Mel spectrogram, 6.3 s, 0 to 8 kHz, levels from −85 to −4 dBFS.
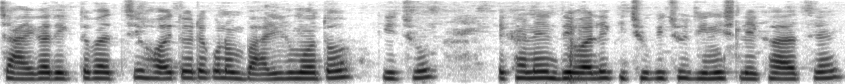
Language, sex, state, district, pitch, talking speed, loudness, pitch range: Bengali, female, West Bengal, North 24 Parganas, 215 Hz, 150 wpm, -17 LUFS, 210-230 Hz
